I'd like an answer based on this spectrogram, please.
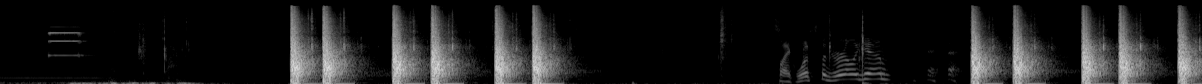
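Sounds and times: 
electronic shot timer beep: 0:00.5 - 0:01.0
gunshots: 0:02.9 - 0:05.7, 0:09.7 - 0:12.0
speech: 0:07.8 - 0:10.5.

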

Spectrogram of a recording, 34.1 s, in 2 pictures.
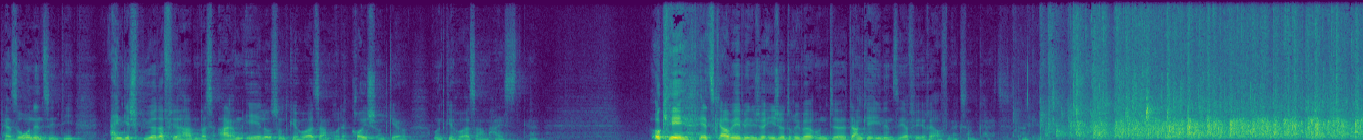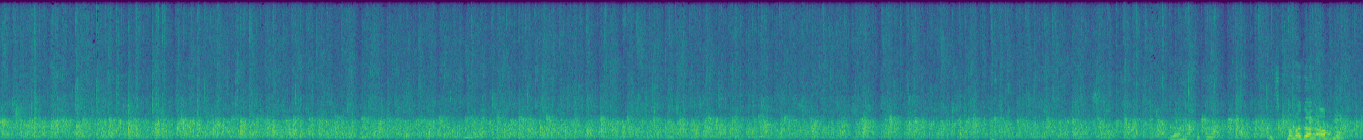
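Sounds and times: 
speech: 0:00.0 - 0:06.8, 0:08.1 - 0:13.2, 0:32.9 - 0:34.0
audience clapping after talk: 0:12.6 - 0:34.0.

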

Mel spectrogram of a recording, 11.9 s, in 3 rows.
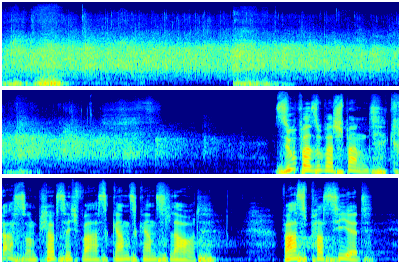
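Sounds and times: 
audience applause: 0:00.0 - 0:06.2
speech: 0:06.8 - 0:10.1, 0:10.8 - 0:11.7.

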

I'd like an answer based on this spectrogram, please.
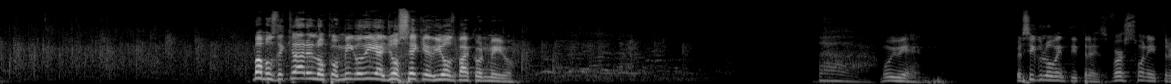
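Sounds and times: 
audience applause: 0:00.0 - 0:07.2
speech: 0:02.5 - 0:05.3, 0:10.2 - 0:11.7.

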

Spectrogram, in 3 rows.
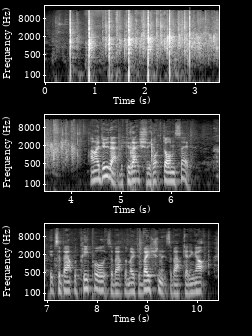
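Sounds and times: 
crowd applause: 0:00.0 - 0:05.8
speech: 0:04.4 - 0:06.5, 0:07.1 - 0:10.4.

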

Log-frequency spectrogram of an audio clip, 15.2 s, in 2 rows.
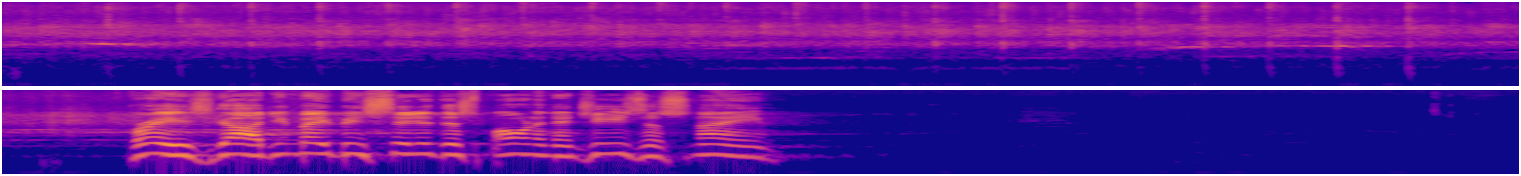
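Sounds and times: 
audience clapping hands: 0:00.0 - 0:11.3
speech: 0:08.2 - 0:11.5.

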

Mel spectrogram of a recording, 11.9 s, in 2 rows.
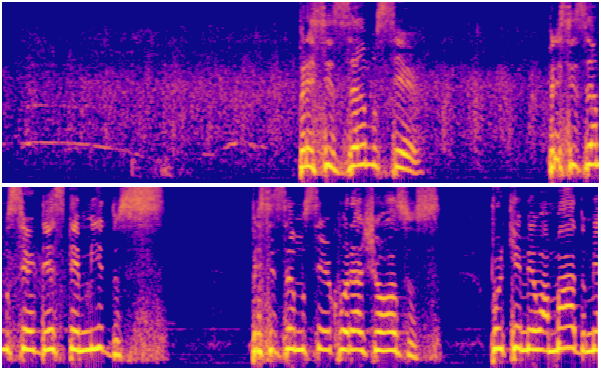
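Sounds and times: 
audience clapping: 0:00.0 - 0:06.8
speech: 0:03.0 - 0:04.3, 0:05.5 - 0:07.6, 0:08.5 - 0:11.9.

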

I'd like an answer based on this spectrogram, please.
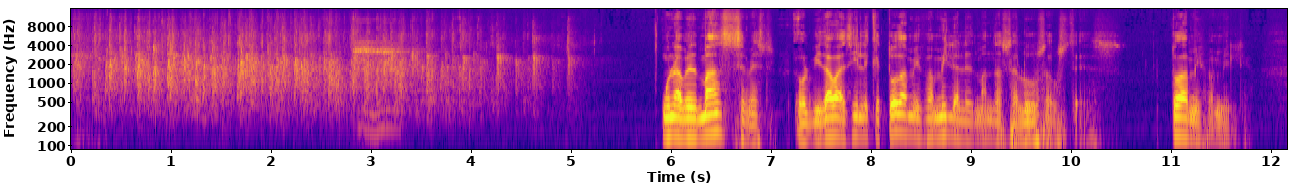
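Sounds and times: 
audience applauding: 0:00.0 - 0:05.2
speech: 0:05.9 - 0:11.8.

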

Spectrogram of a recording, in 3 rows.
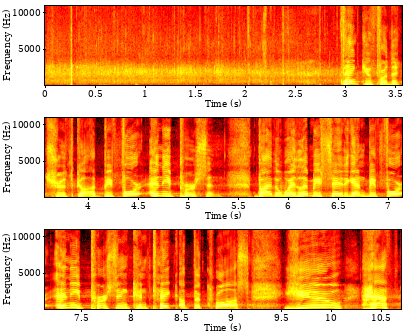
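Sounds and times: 
audience applause: 0:00.0 - 0:03.0
speech: 0:03.0 - 0:10.6.

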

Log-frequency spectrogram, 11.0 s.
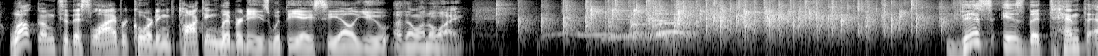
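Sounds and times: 
speech: 0:00.1 - 0:05.0, 0:09.5 - 0:10.9
live audience applauding: 0:04.8 - 0:09.8.

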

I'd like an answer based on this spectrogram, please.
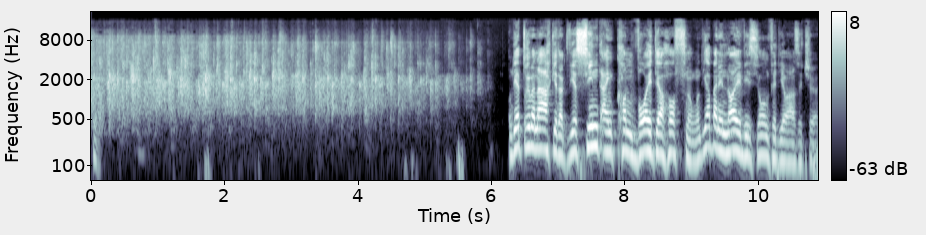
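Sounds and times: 
speech: 0:00.0 - 0:00.3, 0:06.3 - 0:10.9
audience applause: 0:00.0 - 0:06.0.

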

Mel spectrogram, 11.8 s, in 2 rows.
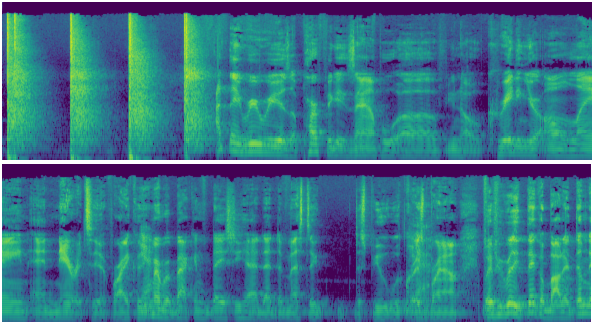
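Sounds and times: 
slow clap: 0:00.0 - 0:02.3
speech: 0:02.2 - 0:11.7.

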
